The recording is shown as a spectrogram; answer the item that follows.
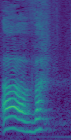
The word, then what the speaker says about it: of: The reason why is because that F sounds like a V. How did you learn how to spell? Or how did you learn how to read? Phonetically. So, of, most people, phonetically.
